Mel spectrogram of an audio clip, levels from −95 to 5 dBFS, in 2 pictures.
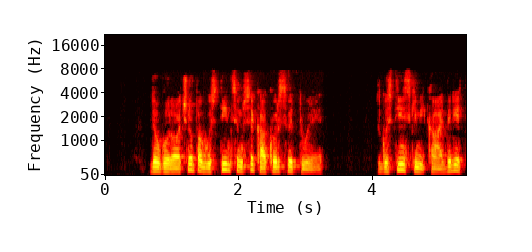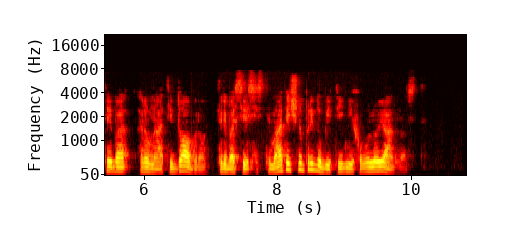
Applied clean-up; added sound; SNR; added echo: none; none; none; none.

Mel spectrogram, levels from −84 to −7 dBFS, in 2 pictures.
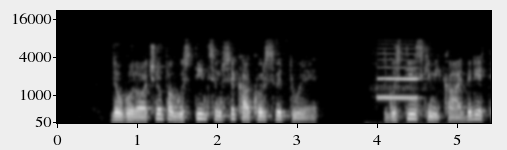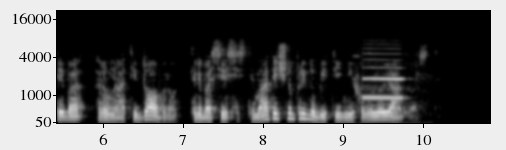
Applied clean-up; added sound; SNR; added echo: none; Wind instrument, woodwind instrument; 1 dB; none.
